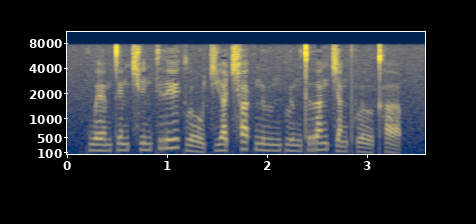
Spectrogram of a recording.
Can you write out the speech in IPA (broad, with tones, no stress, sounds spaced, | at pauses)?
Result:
k w ɛː˧ m t e˦˥ n t͡ɕʰ i˦˥ n k r eː˥˩ k l oː˨˩ t͡ɕ i˦˥ a̯ t͡ɕʰ a˥˩ k̚ n ɯː˧ ŋ p l ɯ˧ ŋ t r a˥˩ ŋ t͡ɕ a˧ ŋ pʰ l ɤː˩˦ kʰ aː˨˩ p̚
